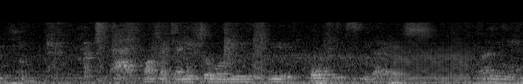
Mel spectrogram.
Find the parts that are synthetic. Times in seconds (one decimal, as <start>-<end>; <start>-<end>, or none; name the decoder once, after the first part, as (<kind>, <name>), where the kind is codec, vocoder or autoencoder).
3.9-4.7 (vocoder, Vocos)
